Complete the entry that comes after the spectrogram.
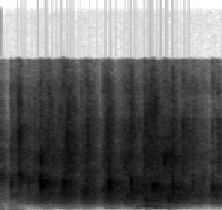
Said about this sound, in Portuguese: Muito bom, muito bom. Salva de palmas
